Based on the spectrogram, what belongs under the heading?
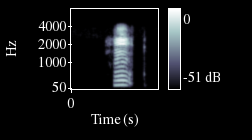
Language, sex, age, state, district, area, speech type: Santali, male, 18-30, Jharkhand, East Singhbhum, rural, conversation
